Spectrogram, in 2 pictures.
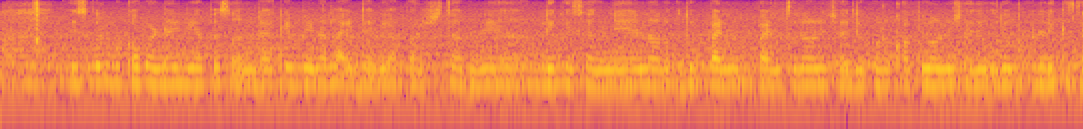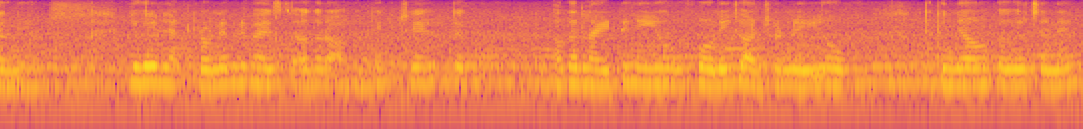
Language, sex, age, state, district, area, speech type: Dogri, female, 18-30, Jammu and Kashmir, Kathua, rural, spontaneous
